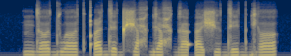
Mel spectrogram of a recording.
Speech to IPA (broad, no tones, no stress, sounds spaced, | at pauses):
n d ʌː d w ʌː d qʼ i d ɛ d ʃ i ħ ɡ ɛ ħ ɡ a ʔ a ʃ ɯ d e d ɡ j ʌ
